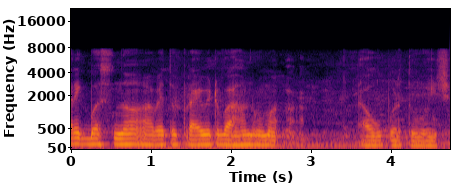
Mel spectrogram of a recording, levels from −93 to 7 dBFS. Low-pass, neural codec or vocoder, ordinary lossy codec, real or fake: none; none; none; real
